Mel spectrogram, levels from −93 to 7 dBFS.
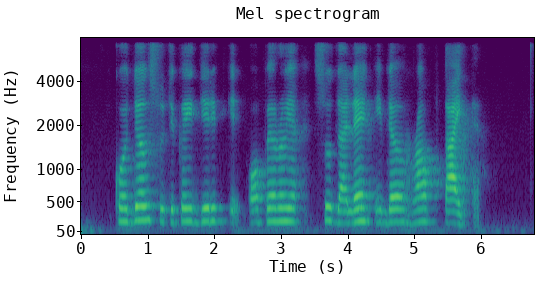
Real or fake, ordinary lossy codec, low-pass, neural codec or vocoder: fake; AAC, 48 kbps; 7.2 kHz; codec, 24 kHz, 0.9 kbps, WavTokenizer, large speech release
